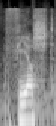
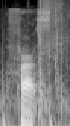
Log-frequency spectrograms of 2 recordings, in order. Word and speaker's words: First: that would be the first foreign yes it's pronounced as fierced and not first although you may think that this is the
